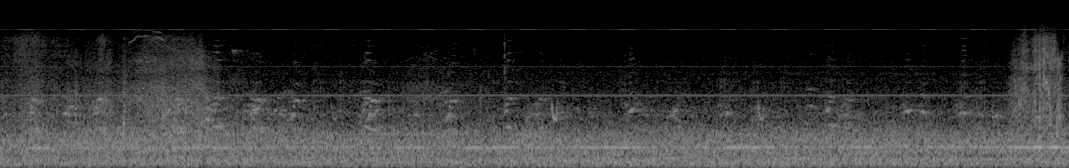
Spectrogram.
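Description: A distant flock of waterfowl calling: many short calls scattered throughout, over a steady background rush.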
